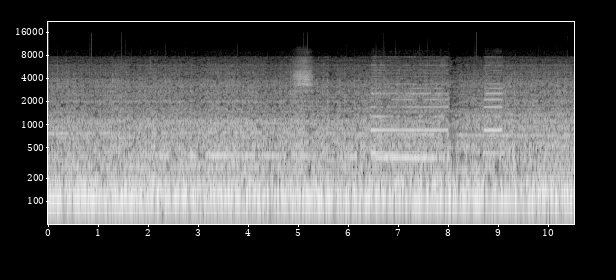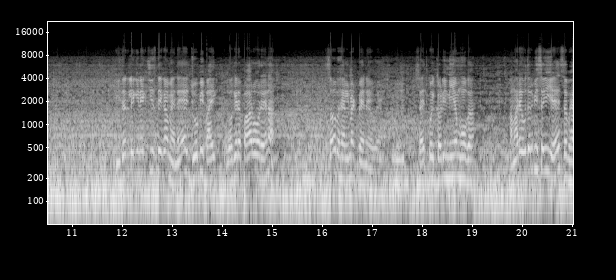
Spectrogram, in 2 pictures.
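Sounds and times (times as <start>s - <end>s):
car engine and road noise: 0.0s - 21.0s
vehicle horn honking: 6.4s - 8.1s, 8.7s - 9.3s.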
